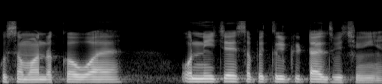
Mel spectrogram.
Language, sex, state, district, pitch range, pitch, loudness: Hindi, male, Uttar Pradesh, Shamli, 115-130 Hz, 115 Hz, -17 LUFS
